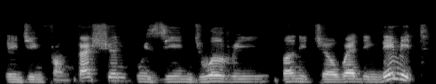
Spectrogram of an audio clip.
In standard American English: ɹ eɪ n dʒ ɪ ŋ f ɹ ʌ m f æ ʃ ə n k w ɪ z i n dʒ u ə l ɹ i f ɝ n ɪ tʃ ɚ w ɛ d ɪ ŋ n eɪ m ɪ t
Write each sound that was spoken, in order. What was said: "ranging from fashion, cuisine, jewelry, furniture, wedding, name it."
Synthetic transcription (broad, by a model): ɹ eɪ n dʒ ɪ ŋ f ɹ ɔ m f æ ʃ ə n k w ɪ z i n dʒ u ə l ɹ i f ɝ n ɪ tʃ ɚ w ɛ d ɪ ŋ n eɪ m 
